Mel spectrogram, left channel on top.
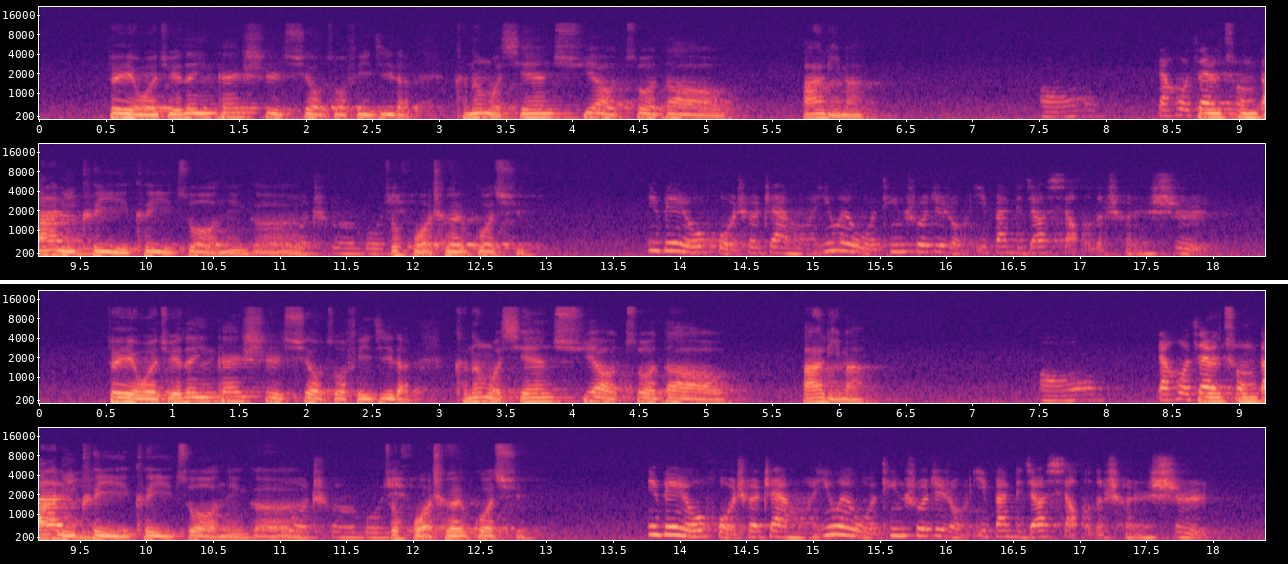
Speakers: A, on the right; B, on the right.
A: 对，我觉得应该是需要坐飞机的，可能我先需要坐到巴黎吗？
B: 哦，然后再从巴黎
A: 是不是从巴黎可以可以坐那个
B: 坐车过去吗？
A: 坐火车过去？
B: 那边有火车站吗？因为我听说这种一般比较小的城市，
